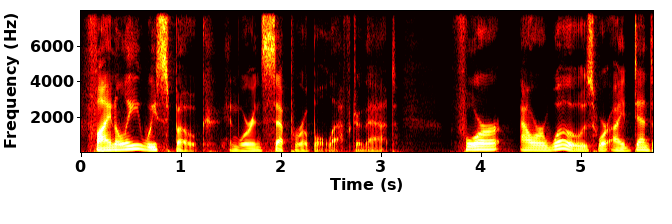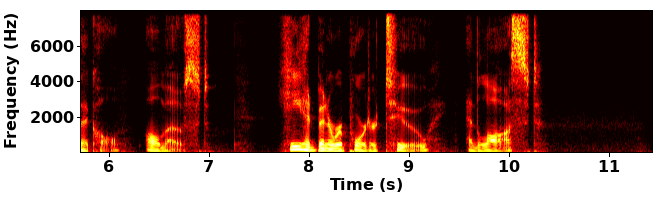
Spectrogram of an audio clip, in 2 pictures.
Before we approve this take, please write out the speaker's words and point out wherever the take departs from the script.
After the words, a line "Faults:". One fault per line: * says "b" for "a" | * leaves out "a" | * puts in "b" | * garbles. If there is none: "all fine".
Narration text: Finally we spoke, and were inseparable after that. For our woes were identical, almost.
Finally we spoke, and were inseparable after that. For our woes were identical, almost. He had been a reporter too, and lost
Faults:
* puts in "He had been a reporter too and lost"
